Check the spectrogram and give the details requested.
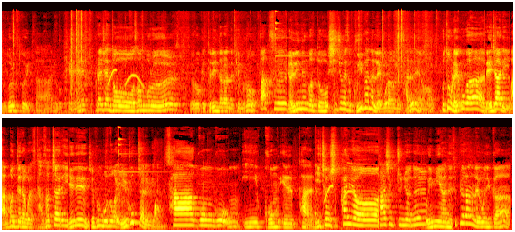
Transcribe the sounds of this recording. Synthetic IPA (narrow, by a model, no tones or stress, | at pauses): jodoɭp͈udoit̚t͈a̰jʌ̰ɾʌkʰe̞̰pʰɯɾe̞d͡ʑe̞ntʰʌs̬ʰʌnmuɾɯɭ | jʌɾʌkʰe̞tɯɾindaɾaɯnːɯk͈imɯɾop͈ak̚s͈ɯjʌʎːinɯnɡʌt̚t͈oɕʰid͡ʑuŋe̞s̬ʰʌkuipʰanɯnɾe̞ɡoɾamʌnd͡ʑomta̰ɾɯne̞jo̰potʰoŋɾe̞ɡoɡane̞d͡ʑaɾima̰nbʌnt̬͈e̞ɾaɡoɦe̞sʰʌtasʰʌt͡ɕ͈aɾije̞nɯnt͡ɕe̞pʰumbodoɡaʔiɭɡop̚t͡ɕ͈aɾimɲida̰sʰaɡoŋɡoŋiɡoŋiɭpʰaɭit͡ɕʰʌnɕʰi̥pʰaɭɲʌsʰaɕʰip̚t͡ɕ͈uɲʌnɯɭɯjmiɦanɯntʰɯk̚p͈jʌɾɦanɯnɾe̞ɡoɲik͈a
